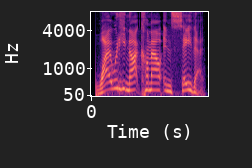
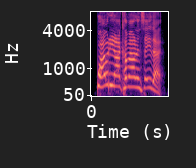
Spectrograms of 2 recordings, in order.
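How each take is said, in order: First: Said in the usual way. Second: Incredulous repeat. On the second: Real, not acted. Streamer repeating question, exasperated.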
